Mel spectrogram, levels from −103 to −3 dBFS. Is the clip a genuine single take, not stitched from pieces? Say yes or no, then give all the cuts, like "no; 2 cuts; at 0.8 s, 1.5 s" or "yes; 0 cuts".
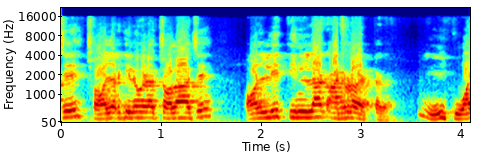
yes; 0 cuts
